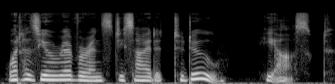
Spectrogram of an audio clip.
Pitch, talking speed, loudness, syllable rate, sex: 195 Hz, 160 wpm, -17 LUFS, 5.2 syllables/s, female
